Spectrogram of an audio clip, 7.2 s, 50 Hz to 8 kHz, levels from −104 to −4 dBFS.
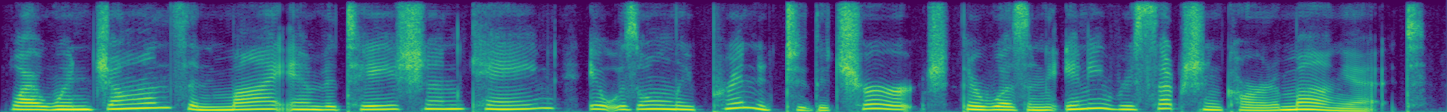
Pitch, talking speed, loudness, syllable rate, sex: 250 Hz, 165 wpm, -15 LUFS, 4.5 syllables/s, female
